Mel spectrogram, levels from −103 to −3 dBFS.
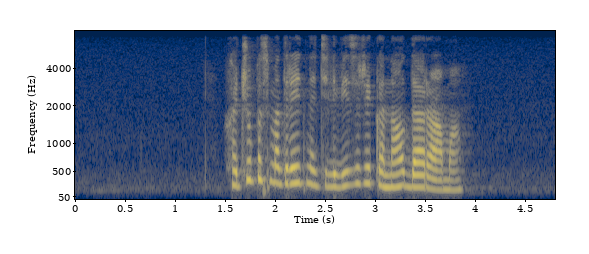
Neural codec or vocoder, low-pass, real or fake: none; 7.2 kHz; real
